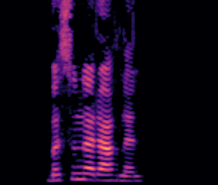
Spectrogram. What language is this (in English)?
Pashto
